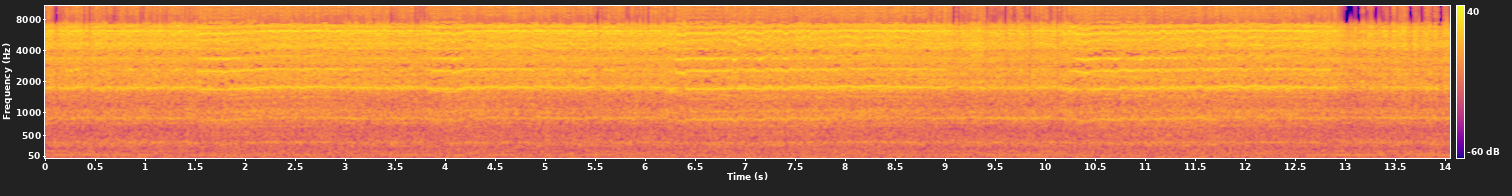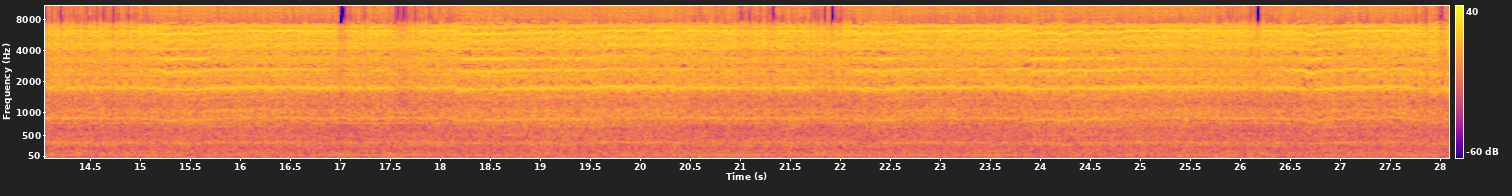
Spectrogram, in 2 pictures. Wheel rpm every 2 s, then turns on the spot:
230, 230, 230, 210, 230, 220, 230, 230, 230, 220, 230, 230, 220, 230.
none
